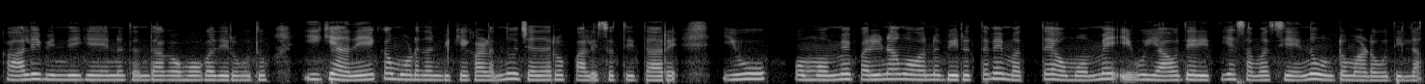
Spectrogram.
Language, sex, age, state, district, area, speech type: Kannada, female, 18-30, Karnataka, Tumkur, urban, spontaneous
